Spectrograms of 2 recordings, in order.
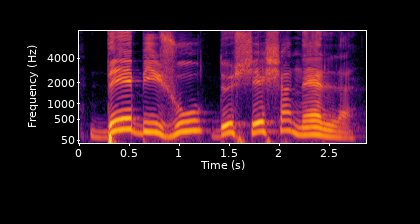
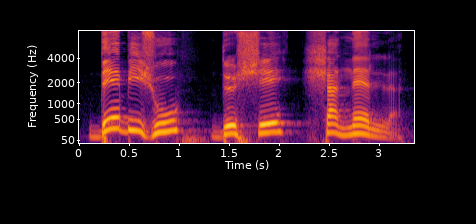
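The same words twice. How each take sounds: First: The phrase is spoken at a natural pace. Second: The phrase is spoken slowly and carefully.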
